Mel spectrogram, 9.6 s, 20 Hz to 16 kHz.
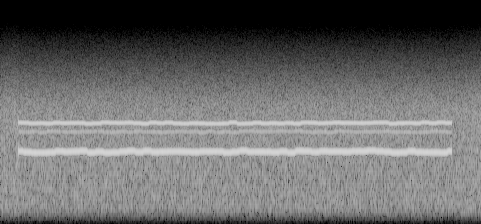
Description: FT8 (several signals at once), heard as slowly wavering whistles, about 6.25 baud, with radio static.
